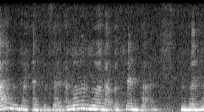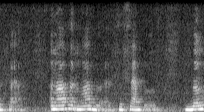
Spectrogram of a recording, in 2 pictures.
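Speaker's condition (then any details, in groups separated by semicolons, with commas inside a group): Tongue cancer surgery; tongue cancer, open surgery; second diagnosis within 5 years; significant speech impediment after surgery, voice assistants struggle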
